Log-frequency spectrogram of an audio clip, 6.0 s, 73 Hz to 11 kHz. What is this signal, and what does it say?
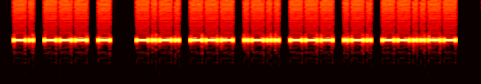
Morse code, heard as a keyed tone, about 25 wpm, 1000 Hz. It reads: NOT COLOR,
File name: qotdfiles / 25wpm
